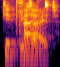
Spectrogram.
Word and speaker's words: Die Zeit: Monde Diplomatique, and in Germany, I'm going to mispronounce it, Die Zeit. Die Zeit. Die Zeit. Tell me what's the right. Die Zeit.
